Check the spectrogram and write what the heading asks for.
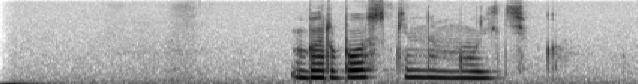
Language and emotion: Russian, sad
